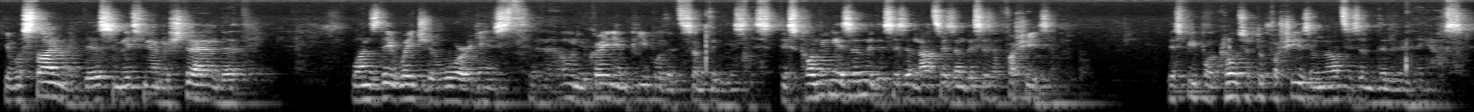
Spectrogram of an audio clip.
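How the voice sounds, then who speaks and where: A man from Slovenia with a Slovenian accent, speaking English as a second language. He delivers an indignant political monologue, full of pauses and fillers, while doing exercise. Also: mid-range voice, darkish tone, echoey room, a little hiss or hum, poor audio. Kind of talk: solo vlog monologue.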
